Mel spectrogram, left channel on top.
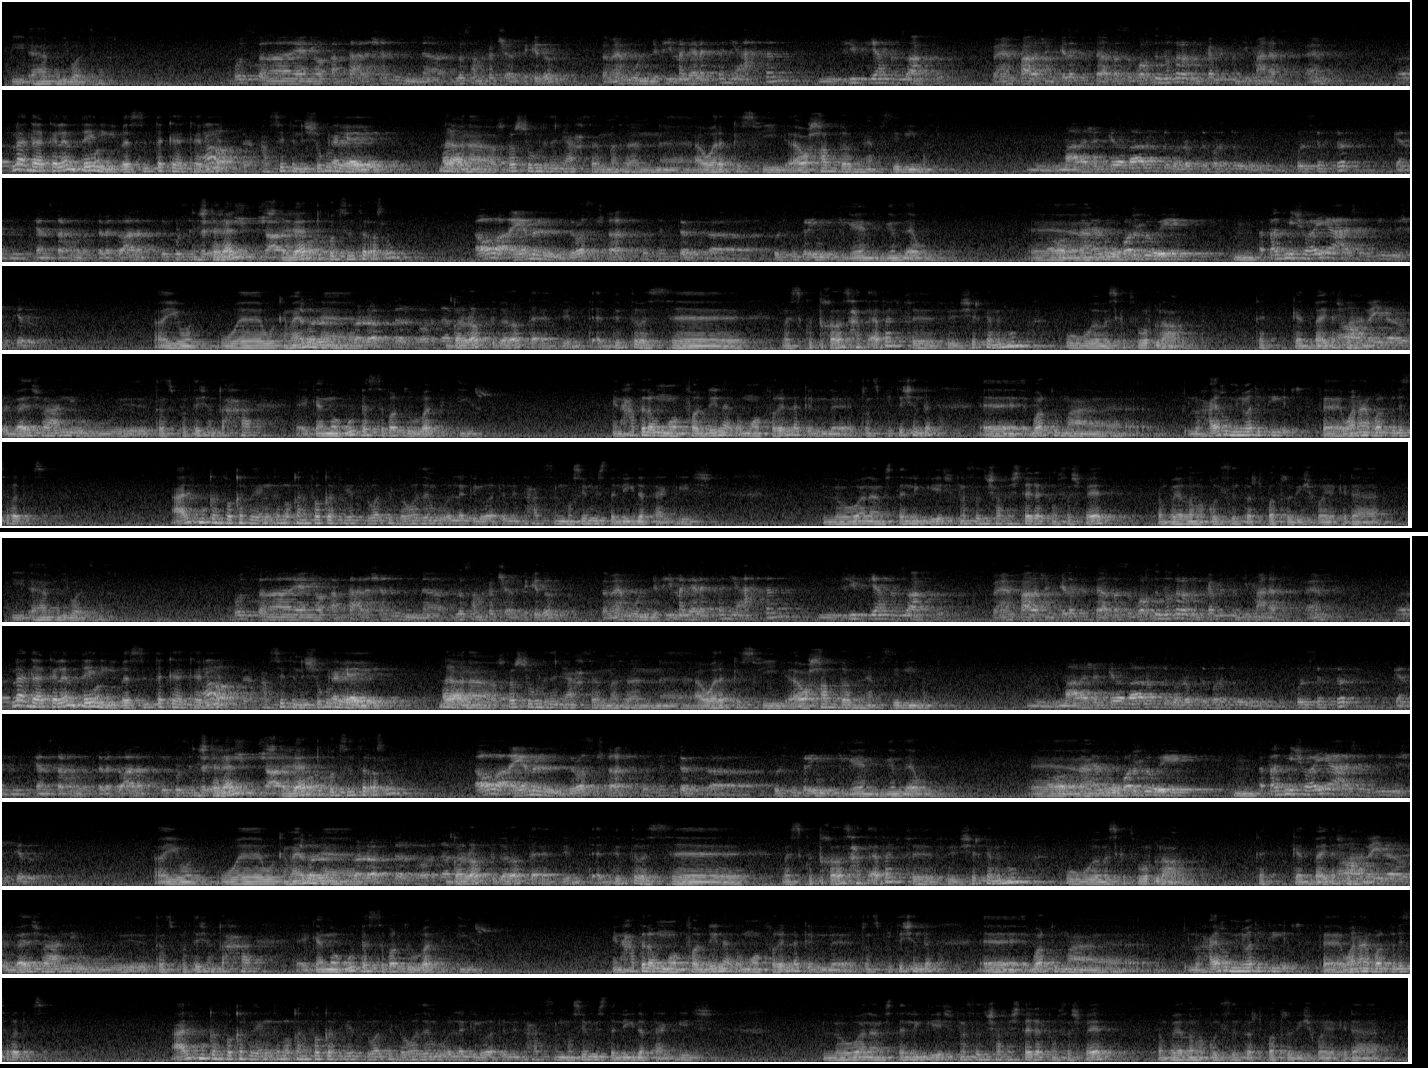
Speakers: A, on the left (about 85°); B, on the right (about 60°).
A: اهم دلوقتي مثلا
B: بص انا يعني وقفت علشان فلوسها ما كانتش قد كده تمام وان في مجالات تانية احسن في فيها فلوس اكتر فاهم فعلشان كده سبتها بس بغض النظر انا مكمل تمرين مع نفسي فاهم آه لكن
A: لا ده كلام
B: بس
A: تاني
B: وق...
A: بس انت ككارير
B: اه
A: حسيت ان الشغل
B: ككارير
A: لا
B: اه
A: انا
B: بالظبط
A: اختار شغل تاني احسن مثلا آه، او اركز فيه او احضر نفسي ليه مثلا
B: أمم، علشان كده بقى رحت جربت برضو كول سنتر كان كان الصراحة مرتباته اعلى بكتير كول
A: انت
B: سنتر
A: اشتغلت
B: انجلش مش
A: اشتغلت
B: عربي خالص
A: كول سنتر اصلا
B: اه ايام الدراسة اشتغلت كول سنتر آه كول سنتر انجلش
A: جامد جامد قوي آه،
B: اه فاهم
A: انا كو-
B: وبرضو ايه
A: مم،
B: افادني شويه علشان الانجليش وكده
A: ايوه و... وكمان
B: انت جر...
A: آه،
B: جربت الحوار ده
A: جربت
B: قبل كده
A: جربت قدمت قدمت بس آه، بس كنت خلاص هتقبل في في شركة منهم وبس كانت في برج العرب كانت كانت بعيدة شوية
B: اه
A: عني
B: بعيدة قوي
A: كانت بعيدة شوية عني والترانسبورتيشن بتاعها آه، كان موجود بس برضو وقت كتير يعني حتى لو موفر لنا موفرين لك الترانسبورتيشن ده آه، برضو مع لو هياخد مني وقت كتير ف... وانا برضو لسه بدرس عارف ممكن افكر فيها
B: بالظبط
A: امتى ممكن افكر فيها في الوقت اللي هو زي ما بقول لك الوقت اللي انت حاسس المصير مستنيك ده بتاع الجيش اللي هو انا مستني الجيش وفي نفس الوقت مش عارف اشتغل في مستشفيات طب يلا ما كول سنتر الفترة دي شوية كده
